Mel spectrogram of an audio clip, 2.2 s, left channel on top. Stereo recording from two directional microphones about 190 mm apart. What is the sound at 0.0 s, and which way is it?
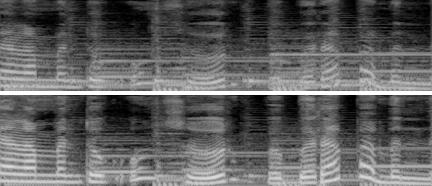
Speech, 35° right (ahead or behind).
